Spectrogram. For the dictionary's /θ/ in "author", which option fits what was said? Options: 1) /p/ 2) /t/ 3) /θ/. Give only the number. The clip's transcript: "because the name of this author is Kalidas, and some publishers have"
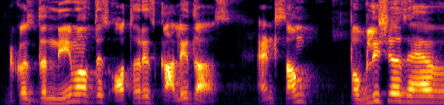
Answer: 2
